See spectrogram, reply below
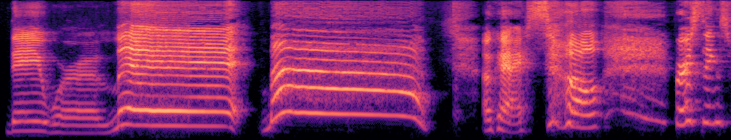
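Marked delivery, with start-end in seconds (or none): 0.0-1.8 drawn-out, higher hype on lit; hyped-up. Pretend. Hyped recap of the feeds. 2.0-3.2 long, high-pitched mock scream; playful squeal. Mock scream after they were lit.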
